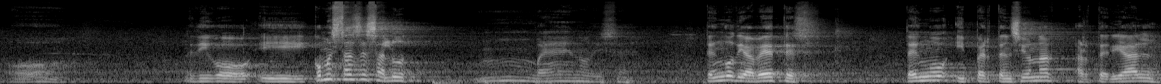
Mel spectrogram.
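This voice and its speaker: With audible room echo and noticeable background noise, a man with a fairly high voice speaks very slowly, leaving long, frequent pauses, his loudness swinging widely while his pitch varies in an ordinary way. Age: old. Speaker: pastor. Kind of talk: sermon.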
